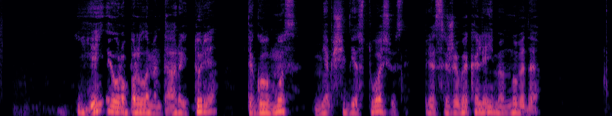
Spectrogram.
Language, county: Lithuanian, Vilnius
